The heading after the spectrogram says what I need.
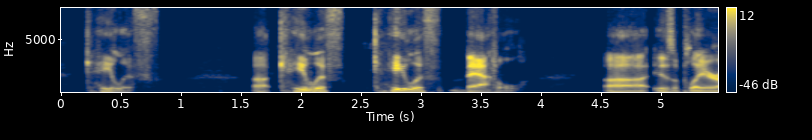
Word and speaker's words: Khalif: Also, Gonzaga's got that, it's spelled Khalif, but on broadcasts, I kept thinking this kid's name was Caleb because it's pronounced Caliph.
